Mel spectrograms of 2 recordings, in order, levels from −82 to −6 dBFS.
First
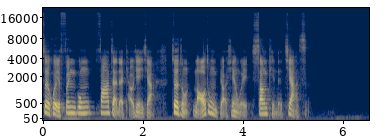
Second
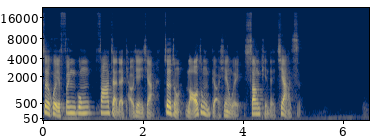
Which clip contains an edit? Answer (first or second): second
